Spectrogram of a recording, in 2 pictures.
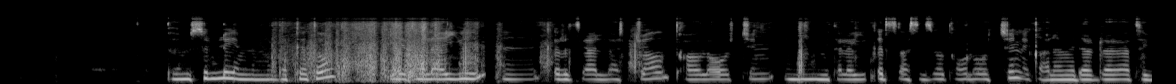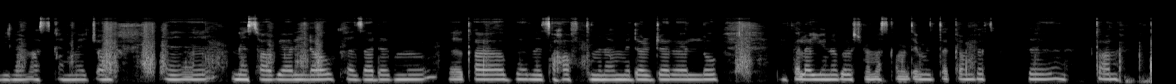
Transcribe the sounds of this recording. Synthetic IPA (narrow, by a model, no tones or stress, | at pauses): b̥əmɨsɨlulajɛmːɨmːələkːət̪ʰəwjɛt̪ʰələjajːukʼɨɾzʼjalːat͡ʃːɛwt̪ʼawlawo̞t͡ʃːɪnɨihumjɛt̪ʰələjajːukʼɨɾsʼasizəwt̪ʼawlawot͡ʃːɪnkʼaləməd̪əɾd̪əɾat̪ʰɨβiləmaskʼənːət͡ʃʼa | məshaβjalːəhukʰəzːad̪əɡmo̞kʼabəməsʼhaft̪ʰʼmɨnaməd̪əɾd̪əɾjalːəhjɛt̪ʰələjajːunəɡəɾo̞t͡ʃːnəmaskʼəmːət̪ʼjɛmːit̪ʼːəkʼːəmbːət̪ | kʼanə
